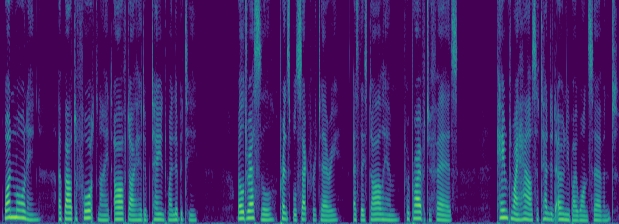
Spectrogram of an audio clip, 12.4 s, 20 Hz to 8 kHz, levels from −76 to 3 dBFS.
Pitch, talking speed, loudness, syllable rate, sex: 200 Hz, 145 wpm, -20 LUFS, 5.4 syllables/s, female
